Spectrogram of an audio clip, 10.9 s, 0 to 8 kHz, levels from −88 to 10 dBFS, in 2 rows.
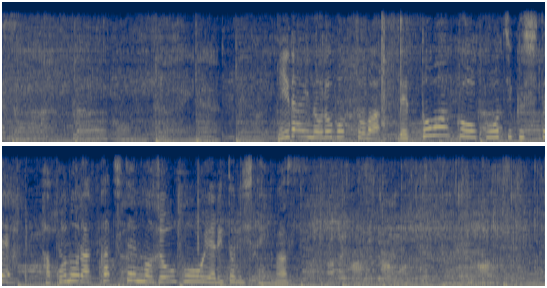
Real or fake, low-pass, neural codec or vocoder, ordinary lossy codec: fake; 7.2 kHz; codec, 16 kHz, 16 kbps, FreqCodec, larger model; none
